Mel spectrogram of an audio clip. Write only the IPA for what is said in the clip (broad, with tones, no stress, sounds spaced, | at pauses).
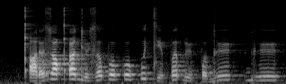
qʼ a˩ ɾ ə˥ z o˥ qʼ ʉ˥ d ʉ˩ z ɤ˥ p o˥ k o˥ kʷ ə˥ tʲ o˩ p ə˥ ɓ ʉ˩ p ɤ˩ ɡ ʉ˥ | ɡʱ ʉ˥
